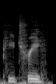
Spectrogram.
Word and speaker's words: Petry: A little bit of debate on the pronunciation. So I call it Petry. I know some people call it Petry.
